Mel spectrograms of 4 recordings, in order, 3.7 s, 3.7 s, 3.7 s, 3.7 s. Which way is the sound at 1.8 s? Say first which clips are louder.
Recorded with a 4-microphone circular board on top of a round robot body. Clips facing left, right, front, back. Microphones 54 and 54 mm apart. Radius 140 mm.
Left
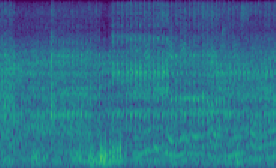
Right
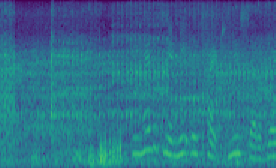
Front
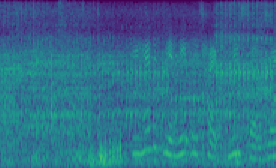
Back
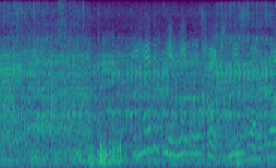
Right 2 dB, front 2 dB; 75° right.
